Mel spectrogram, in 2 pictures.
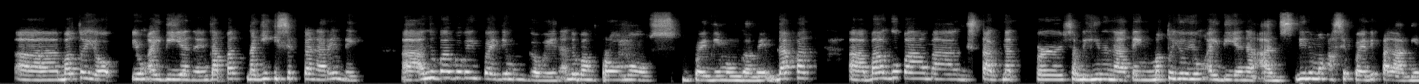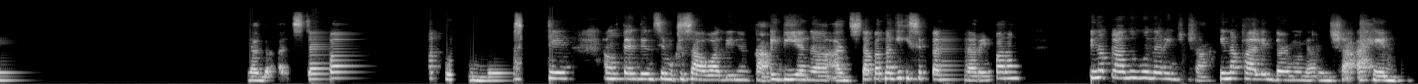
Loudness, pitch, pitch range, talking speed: -13 LUFS, 230 Hz, 200-265 Hz, 155 wpm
